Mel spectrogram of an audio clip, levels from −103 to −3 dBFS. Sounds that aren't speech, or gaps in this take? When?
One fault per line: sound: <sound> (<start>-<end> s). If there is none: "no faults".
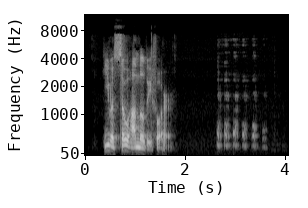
sound: laugh (2.6-3.7 s)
